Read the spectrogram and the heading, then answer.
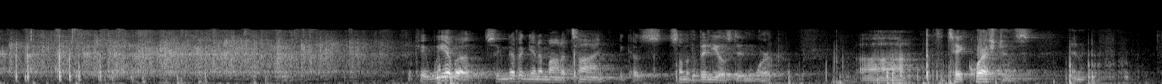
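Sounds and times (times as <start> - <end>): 
audience applause: 0.0 - 4.2
speech: 4.2 - 11.2.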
